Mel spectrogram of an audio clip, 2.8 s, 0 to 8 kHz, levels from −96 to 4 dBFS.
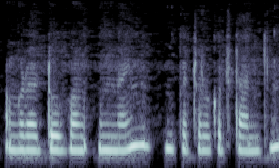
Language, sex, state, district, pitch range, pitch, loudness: Telugu, female, Telangana, Karimnagar, 220-255 Hz, 225 Hz, -20 LUFS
